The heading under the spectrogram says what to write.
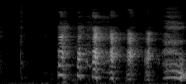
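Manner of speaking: high, loud mocking cackle; poltergeist cackle. Peeves cackles at the first-years, high and loud. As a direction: shriek with glee.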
